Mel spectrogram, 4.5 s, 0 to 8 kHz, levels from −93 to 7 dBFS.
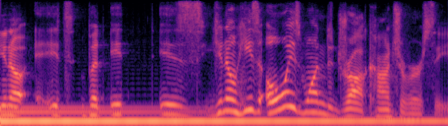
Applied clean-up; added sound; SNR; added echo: none; Piano; -4 dB; none.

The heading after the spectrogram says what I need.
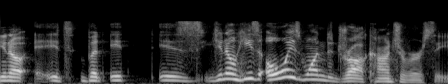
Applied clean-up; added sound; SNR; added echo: none; none; none; none.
